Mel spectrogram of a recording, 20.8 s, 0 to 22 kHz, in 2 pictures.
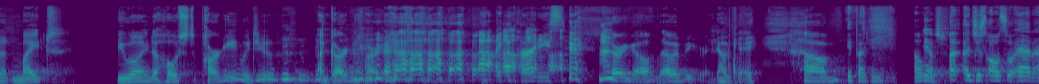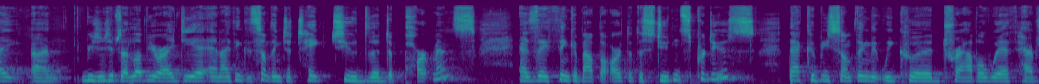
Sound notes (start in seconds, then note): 3.6 laughs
